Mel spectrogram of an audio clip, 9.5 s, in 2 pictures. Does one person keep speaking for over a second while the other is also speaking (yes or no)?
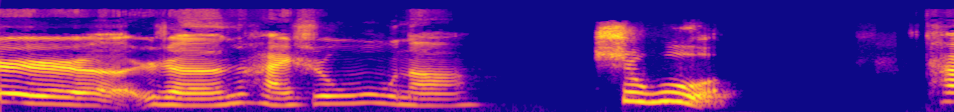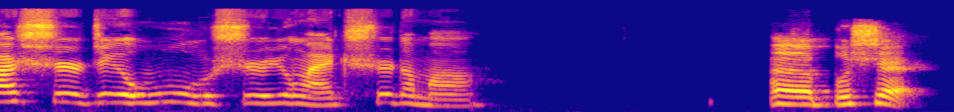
no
